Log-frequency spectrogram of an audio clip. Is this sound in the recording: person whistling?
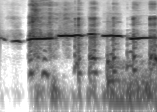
yes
